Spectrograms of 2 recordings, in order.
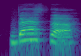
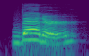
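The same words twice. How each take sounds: First: The t is crisp and the final r is soft. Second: The t is softened toward a d sound. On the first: "In British" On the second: "In American"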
